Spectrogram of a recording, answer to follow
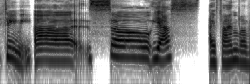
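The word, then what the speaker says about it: Tainy: It's Un Dia by J Balvin, Dua Lipa, Bad Bunny, and Tiny? Sorry. Tiny, my bad. I said it wrong. Tiny.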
